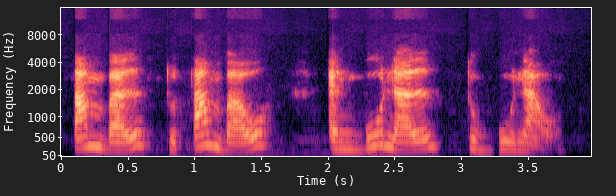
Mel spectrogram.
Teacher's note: There are also cases where word final L becomes W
